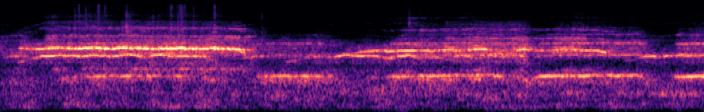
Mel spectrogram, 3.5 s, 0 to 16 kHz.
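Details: Four Peregrine Falcon chicks calling while being fed breakfast at a building nest in Victoria on 4 November 2021, recorded by CCTV. One unbroken, strident harmonic wail that shifts pitch slightly midway.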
